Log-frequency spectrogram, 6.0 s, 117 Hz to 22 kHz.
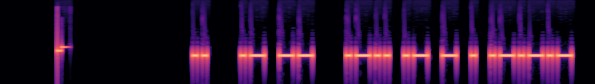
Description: Morse code, heard as a keyed tone, about 25 wpm, 700 Hz. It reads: I AM LATE.
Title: Sentences from Top 1000 Words - Review Part 2 - 25wpm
